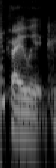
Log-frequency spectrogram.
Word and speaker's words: Trawick: Well, and now the new rumor coming out was that Jason Tarwick, is that how you pronounce his name? – Trawick, yeah.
